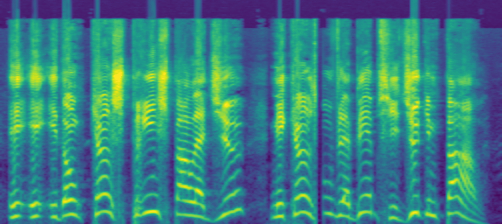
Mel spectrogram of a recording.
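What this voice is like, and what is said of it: Non-Swiss French accent, fairly fast speech. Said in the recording (French): “des fois, avec l'accent ... je parle un peu plus vite que les Suisses”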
